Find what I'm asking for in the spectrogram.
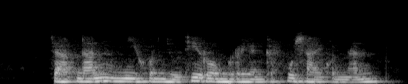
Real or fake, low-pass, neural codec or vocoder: real; 7.2 kHz; none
